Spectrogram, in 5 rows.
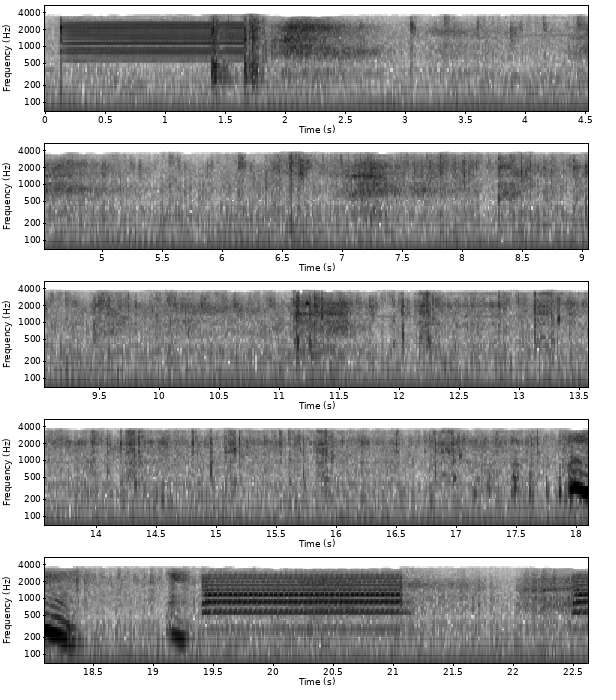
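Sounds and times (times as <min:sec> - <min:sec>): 
telephone call-waiting buzzing tone: 0:00.0 - 0:02.0, 0:19.4 - 0:21.4, 0:22.5 - 0:22.6
low telephone line noise: 0:00.0 - 0:02.2, 0:03.0 - 0:22.6.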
